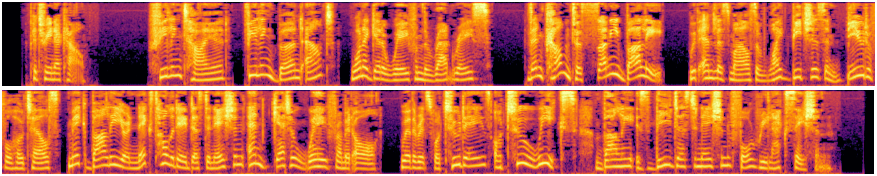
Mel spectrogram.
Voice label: Asian English, Singaporean Female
